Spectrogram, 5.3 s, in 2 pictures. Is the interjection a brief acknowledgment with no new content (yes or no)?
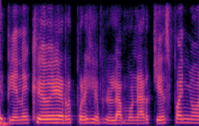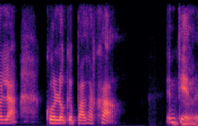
no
